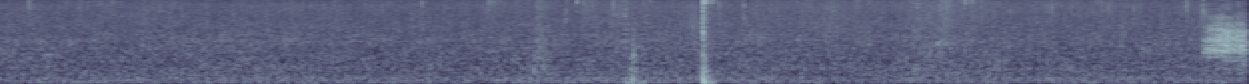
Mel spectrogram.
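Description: Steady rain hiss. A single sharp click comes about two and a half seconds in, and a brief high-pitched sound near the end.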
